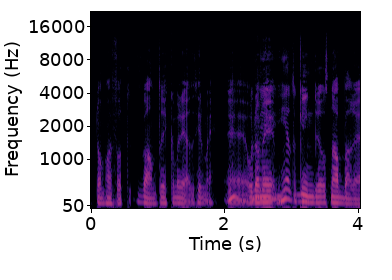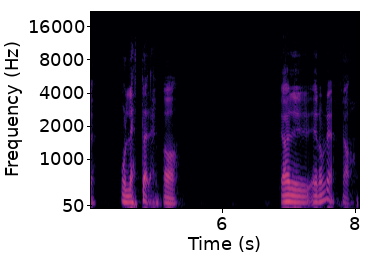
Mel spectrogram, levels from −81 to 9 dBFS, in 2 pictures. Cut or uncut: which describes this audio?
uncut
